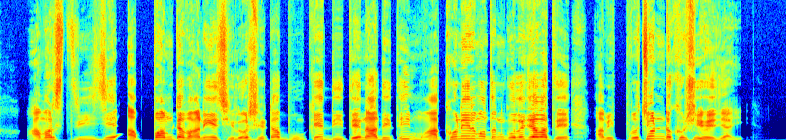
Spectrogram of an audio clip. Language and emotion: Bengali, happy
